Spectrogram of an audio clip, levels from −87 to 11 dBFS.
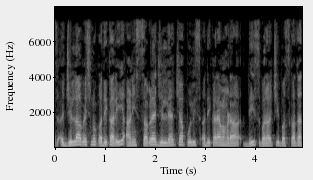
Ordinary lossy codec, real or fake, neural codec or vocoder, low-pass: MP3, 48 kbps; fake; vocoder, 44.1 kHz, 128 mel bands every 512 samples, BigVGAN v2; 7.2 kHz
